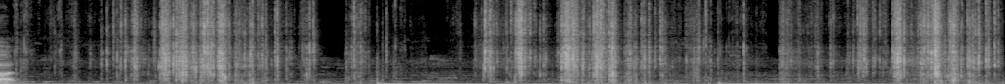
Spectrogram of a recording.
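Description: Trading card pack wrappers being torn open and crinkled by hand in repeated bursts, with cards being handled in between.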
